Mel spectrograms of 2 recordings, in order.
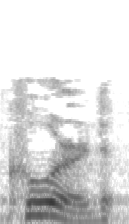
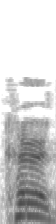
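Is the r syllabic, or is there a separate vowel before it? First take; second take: separate vowel; syllabic. First: A separate vowel is sounded before the r. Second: The r itself serves as the vowel. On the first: The speaker calls it wrong. "We don't say curd" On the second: The speaker calls it right. "the vowel is actually the R"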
